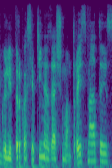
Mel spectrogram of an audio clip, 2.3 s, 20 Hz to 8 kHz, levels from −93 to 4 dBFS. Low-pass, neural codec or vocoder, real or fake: 7.2 kHz; none; real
